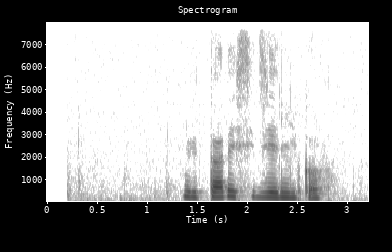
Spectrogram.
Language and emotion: Russian, neutral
